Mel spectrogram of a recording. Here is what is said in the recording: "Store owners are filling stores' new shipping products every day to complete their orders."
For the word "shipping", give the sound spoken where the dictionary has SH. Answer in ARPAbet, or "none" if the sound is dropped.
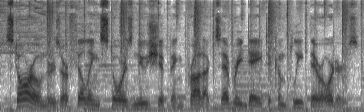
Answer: SH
